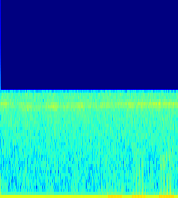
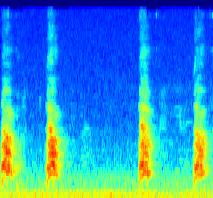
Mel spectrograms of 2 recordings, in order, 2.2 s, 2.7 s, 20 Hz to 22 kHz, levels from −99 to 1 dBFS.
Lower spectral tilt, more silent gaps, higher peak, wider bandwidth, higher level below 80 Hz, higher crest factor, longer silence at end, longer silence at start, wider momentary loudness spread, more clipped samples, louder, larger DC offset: second, 0 dB/octave vs -5.5 dB/octave; neither; second, -24 dBFS vs 0 dBFS; second, 4 kHz vs 18.5 kHz; second, -54 dBFS vs -40 dBFS; second, 12 dB vs 22 dB; about the same, 0 s vs 0 s; about the same, 0 s vs 0 s; second, 2 LU vs 23 LU; neither; second, -38 LUFS vs -20 LUFS; first, 2% vs under 0.1%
